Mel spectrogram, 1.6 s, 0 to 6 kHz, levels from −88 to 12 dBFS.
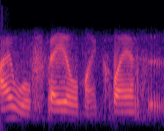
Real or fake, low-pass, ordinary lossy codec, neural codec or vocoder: real; 5.4 kHz; AAC, 24 kbps; none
